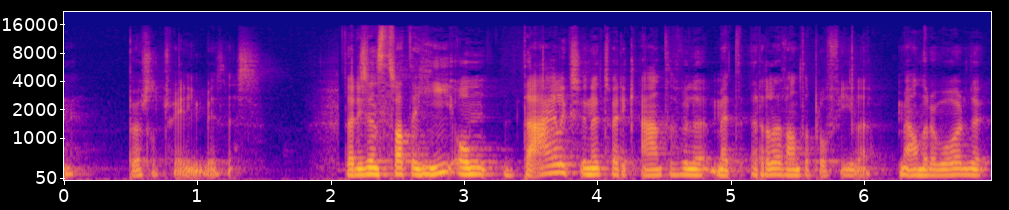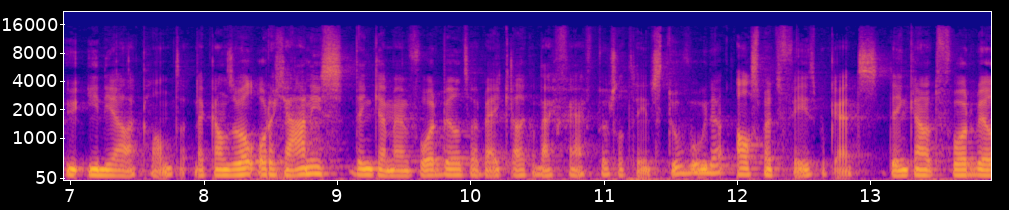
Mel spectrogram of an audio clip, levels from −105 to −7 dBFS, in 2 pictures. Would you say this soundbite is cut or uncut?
cut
